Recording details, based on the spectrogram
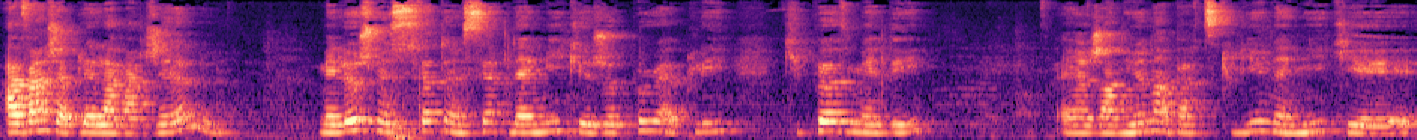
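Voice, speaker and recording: With fairly even intonation and a fairly high pitch, a woman speaks at a moderate pace in a room with audible echo. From Quebec, Sorel area. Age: 20s. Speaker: former rehab resident in recovery. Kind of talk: interview testimony.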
